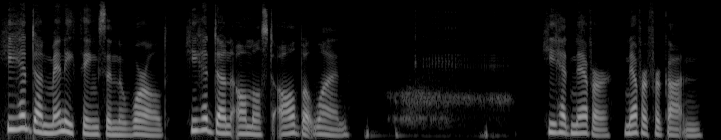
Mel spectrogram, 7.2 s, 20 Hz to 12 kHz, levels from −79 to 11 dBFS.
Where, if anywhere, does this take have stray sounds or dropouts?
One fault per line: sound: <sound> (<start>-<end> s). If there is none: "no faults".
sound: breath (3.6-5.2 s)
